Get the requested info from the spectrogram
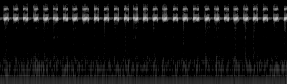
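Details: Two crickets giving bright, high-pitched chirps in a fast regular beat, a little over two per second, each pulse short and ringing; nothing else audible.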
